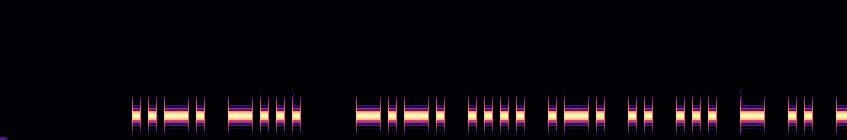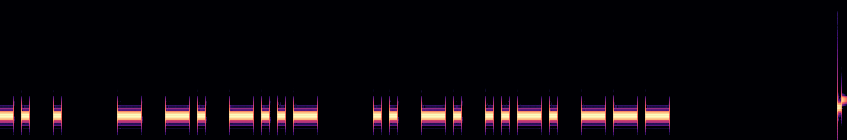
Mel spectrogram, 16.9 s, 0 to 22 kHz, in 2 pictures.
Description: Morse code, heard as a keyed tone, about 15 wpm, 700 Hz. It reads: FB CHRISTINE TNX INFO
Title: Practice QSO - Exchange 3 - More Info - 15wpm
